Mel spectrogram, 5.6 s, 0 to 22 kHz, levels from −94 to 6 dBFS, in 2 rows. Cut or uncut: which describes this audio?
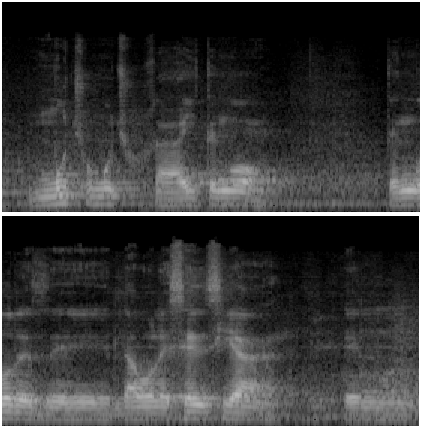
cut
